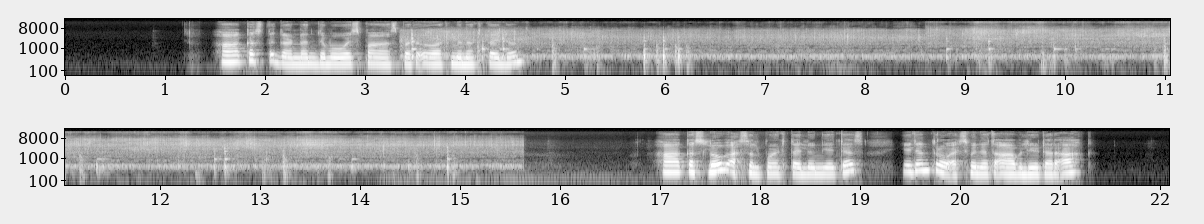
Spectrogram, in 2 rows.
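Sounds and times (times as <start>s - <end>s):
greens sizzling in hot oil: 3.2s - 15.7s
ladle knocking and scraping pot: 3.3s - 6.4s, 8.6s - 15.1s.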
